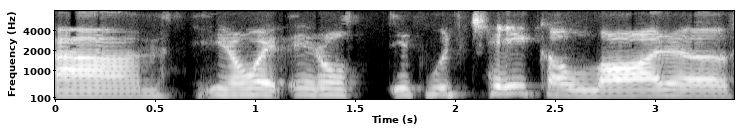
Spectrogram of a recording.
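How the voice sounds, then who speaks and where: A woman speaks very slowly in a fairly low, monotone, flat voice. The background is quiet. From Quebec. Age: 50s. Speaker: food company founder. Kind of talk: podcast interview.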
